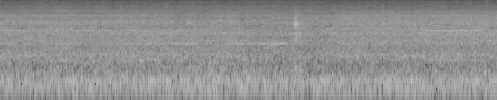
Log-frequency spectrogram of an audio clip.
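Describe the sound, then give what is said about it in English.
A truck engine rumbles steadily for the whole stretch, with a faint high-pitched reversing beep sitting above the low, continuous drone. Nobody speaks. “It is a very cool looking truck.”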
